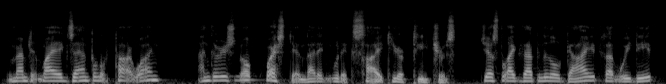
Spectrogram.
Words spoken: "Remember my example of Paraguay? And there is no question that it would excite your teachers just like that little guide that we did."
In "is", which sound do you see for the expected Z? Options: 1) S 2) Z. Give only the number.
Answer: 2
